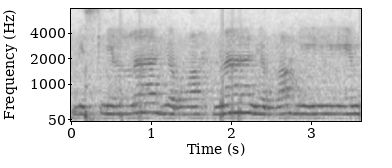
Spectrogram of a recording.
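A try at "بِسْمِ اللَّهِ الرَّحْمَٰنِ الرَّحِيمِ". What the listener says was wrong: Kurang dengar. Halqi dia di sini.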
